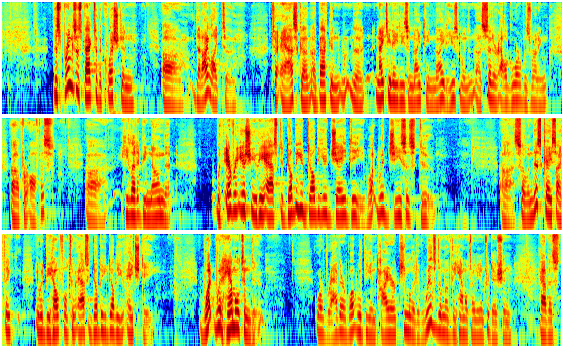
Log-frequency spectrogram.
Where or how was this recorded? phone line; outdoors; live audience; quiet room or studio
live audience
